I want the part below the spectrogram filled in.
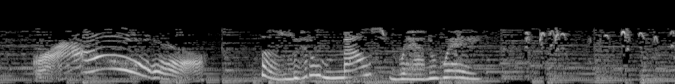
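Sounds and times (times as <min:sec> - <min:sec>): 
black cat meowing: 0:00.3 - 0:01.5
speech: 0:00.4 - 0:00.9, 0:01.5 - 0:05.6.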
